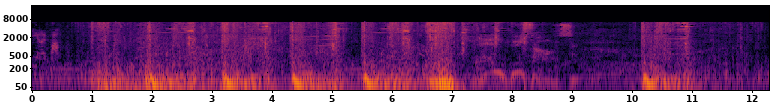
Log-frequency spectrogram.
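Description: A blade slashes through the air with heavy thuds.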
